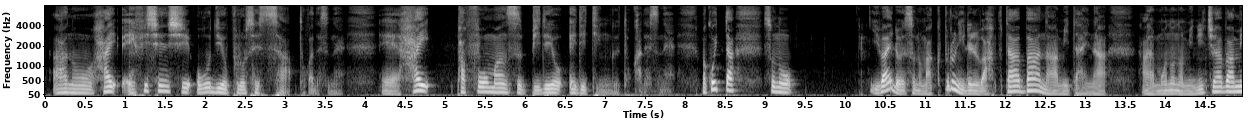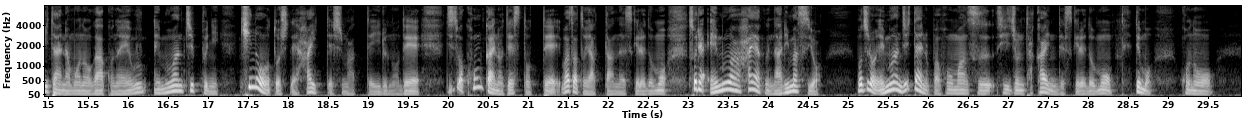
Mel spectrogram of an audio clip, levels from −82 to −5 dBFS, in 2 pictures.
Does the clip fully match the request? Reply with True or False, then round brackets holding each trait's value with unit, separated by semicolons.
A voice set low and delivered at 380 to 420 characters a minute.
True (115 Hz; 395 characters per minute)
